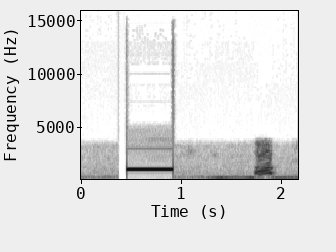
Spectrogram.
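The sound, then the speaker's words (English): A single loud, steady censor bleep tone lasting about half a second abruptly cuts into a man's speech to cover bad language, and the speech resumes right after it ends. “So don't say any bad language or I will beep it out, I swear to god.”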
